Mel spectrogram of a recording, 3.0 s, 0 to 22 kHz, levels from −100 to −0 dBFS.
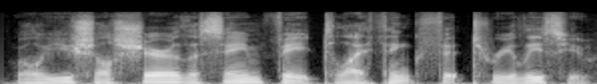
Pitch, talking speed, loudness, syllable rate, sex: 95 Hz, 280 wpm, -16 LUFS, 6.0 syllables/s, male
